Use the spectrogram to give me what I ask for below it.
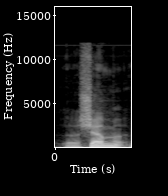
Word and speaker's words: Sham: Her name is Sham, S-H-A-M, but it's pronounced S-H-E-M, Shem.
